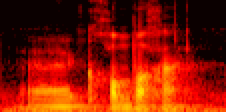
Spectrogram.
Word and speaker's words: Krombacher: Krombacher. Pronounce that again? Krombacher. Krombacher? Almost. Krombacher.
